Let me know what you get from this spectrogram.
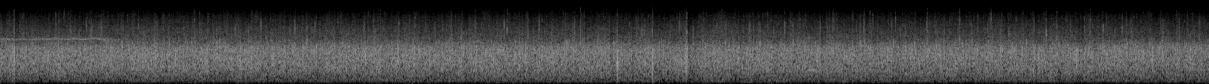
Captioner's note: cheers and applause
